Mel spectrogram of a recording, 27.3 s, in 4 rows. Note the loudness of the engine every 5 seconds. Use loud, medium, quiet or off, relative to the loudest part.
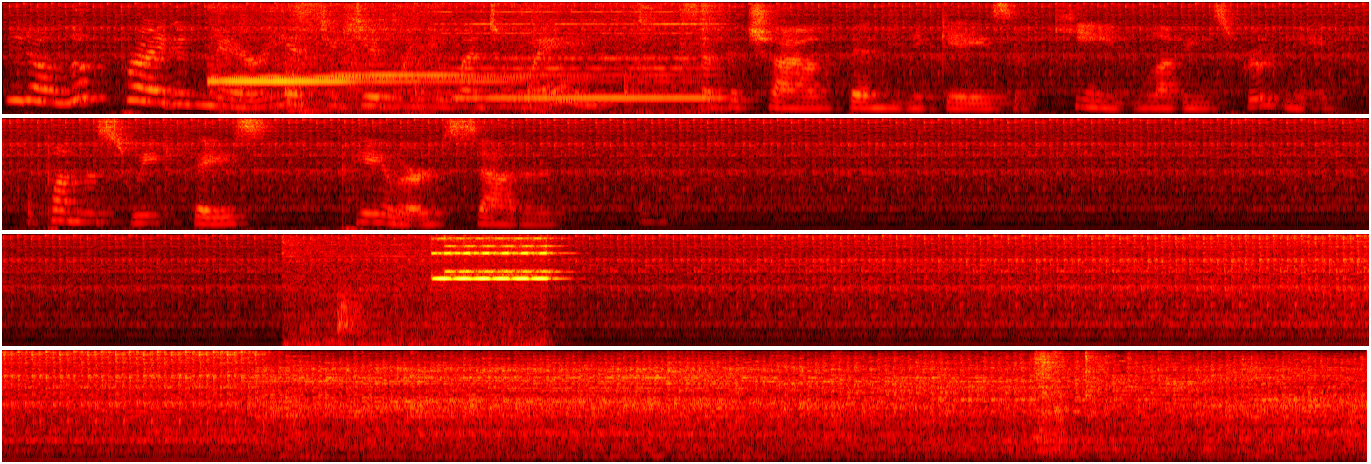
quiet, quiet, quiet, medium, loud, loud.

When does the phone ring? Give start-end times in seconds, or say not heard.
1.0-3.6, 15.1-16.4.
